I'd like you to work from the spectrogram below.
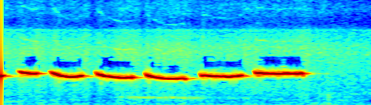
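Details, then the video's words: Plamboyan bird singing actively (gacor): a chain of six clear, high whistled notes, each held briefly at a steady pitch and separated by short gaps, the last ones slightly higher, with no other sounds. "BURUNG PLAMBOYAN Gacor"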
